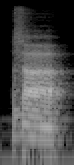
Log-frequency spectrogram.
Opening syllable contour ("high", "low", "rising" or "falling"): low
